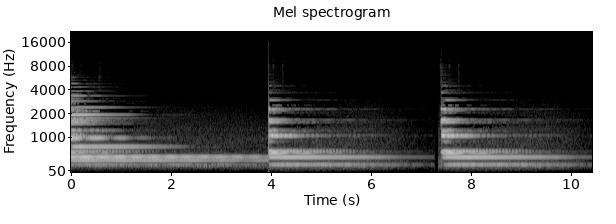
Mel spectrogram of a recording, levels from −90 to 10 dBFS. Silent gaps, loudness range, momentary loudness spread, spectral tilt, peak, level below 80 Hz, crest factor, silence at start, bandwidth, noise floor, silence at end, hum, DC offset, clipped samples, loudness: none; 3 LU; 19 LU; -6 dB/octave; -4 dBFS; -84 dBFS; 20 dB; 0 s; 5.6 kHz; -56 dBFS; 0.35 s; none; under 0.1%; under 0.1%; -23 LUFS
